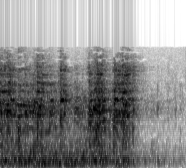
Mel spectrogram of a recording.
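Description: A log is stowed into a furnace on Mount Greylock with a rough, scraping clatter of wood against metal, lasting just over a second, then the heavy iron furnace door clanks shut and the noise fades out. No voices.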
